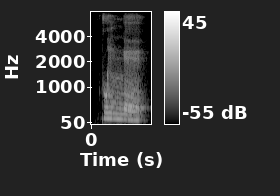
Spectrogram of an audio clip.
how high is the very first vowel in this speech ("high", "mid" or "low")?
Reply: high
